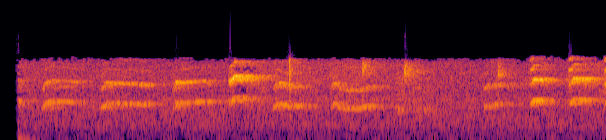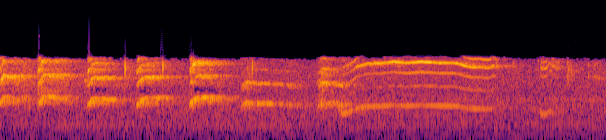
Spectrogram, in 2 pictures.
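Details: A red-and-white Boston Terrier puppy gives a rapid run of short, high, squeaky whines and yelps, nearly two each second, ending in a longer wavering whine.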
